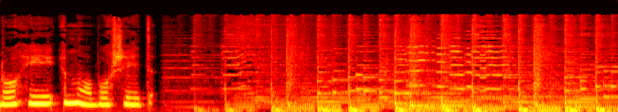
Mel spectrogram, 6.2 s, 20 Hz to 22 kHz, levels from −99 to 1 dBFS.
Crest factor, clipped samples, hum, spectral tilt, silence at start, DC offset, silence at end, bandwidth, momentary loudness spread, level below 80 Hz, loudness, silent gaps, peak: 14 dB; under 0.1%; none; -5.5 dB/octave; 0 s; under 0.1%; 0 s; 13.5 kHz; 18 LU; -36 dBFS; -27 LUFS; none; -14 dBFS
